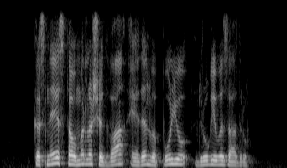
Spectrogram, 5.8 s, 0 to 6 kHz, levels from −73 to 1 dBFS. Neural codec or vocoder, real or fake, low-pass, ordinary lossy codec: none; real; 5.4 kHz; none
